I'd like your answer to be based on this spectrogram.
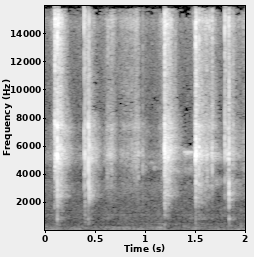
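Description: A card drawn from a deck during a card reading: a few quick, crisp swishes and snaps of card against card, faint and close, spaced over about two seconds with no talking.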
